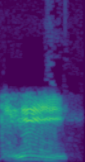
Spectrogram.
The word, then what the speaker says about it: ghee: First of all, I'd like to say that the pronunciation of that word is not G, it's ghee. – Ah! – And it definitely does come down. – I told you, Roger. I told you it was not G. It's ghee. You get so bullheaded, you don't want to listen to the voice of reason. – I'm not sure what the listener's talking about. Ghee? – It's ghee. G-H-E-E is pronounced ghee.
